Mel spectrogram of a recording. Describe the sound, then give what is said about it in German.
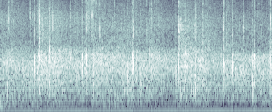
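Steady audience applause for a recently married couple, a dense wash of many hands clapping with scattered sharper claps popping out, continuous and moderately loud throughout without any voices. “Ja, Applaus für die beiden.”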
